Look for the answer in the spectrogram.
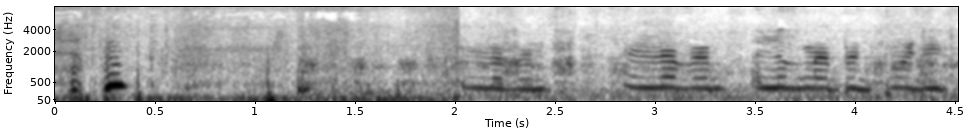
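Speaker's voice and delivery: soft, high cooing. Real, not acted. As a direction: coo softly at the dog. Cooing lovingly at the dog.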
